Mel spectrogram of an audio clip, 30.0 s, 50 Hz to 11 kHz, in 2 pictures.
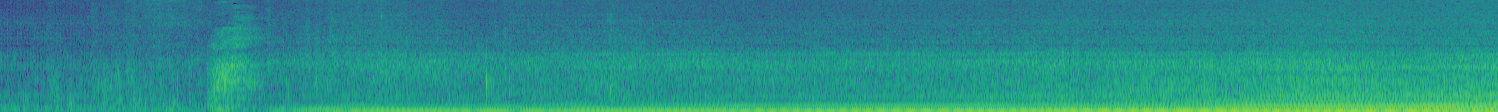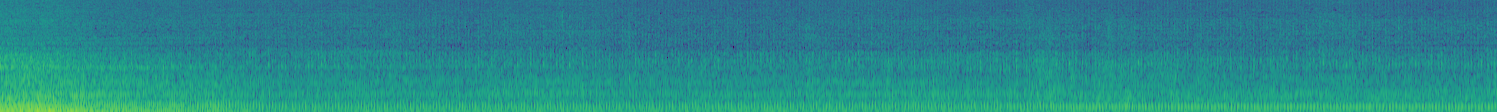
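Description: Mahindra Bolero SLX 4WD's four-cylinder diesel engine revving hard under load while the vehicle pushes through deep snow on snow chains. After a brief sharp sound about two seconds in, the revs climb and stay high for over ten seconds, then fall a little past halfway and settle to a steady lower running.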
